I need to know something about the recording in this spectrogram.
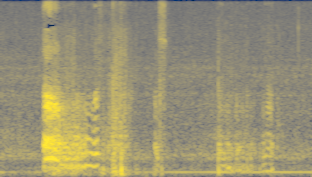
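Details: Seven-week-old American Cocker Spaniel puppy growling indoors as it playfully attacks a person's hands: one loud, rough, raspy growl burst, then a few softer short grunts and yips.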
